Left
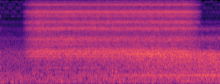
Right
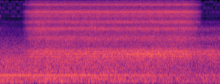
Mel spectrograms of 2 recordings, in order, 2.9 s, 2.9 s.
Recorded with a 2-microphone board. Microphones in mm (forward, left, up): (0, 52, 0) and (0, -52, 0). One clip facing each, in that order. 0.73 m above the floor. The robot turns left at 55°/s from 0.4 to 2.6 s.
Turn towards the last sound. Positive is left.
turn(degrees=145)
